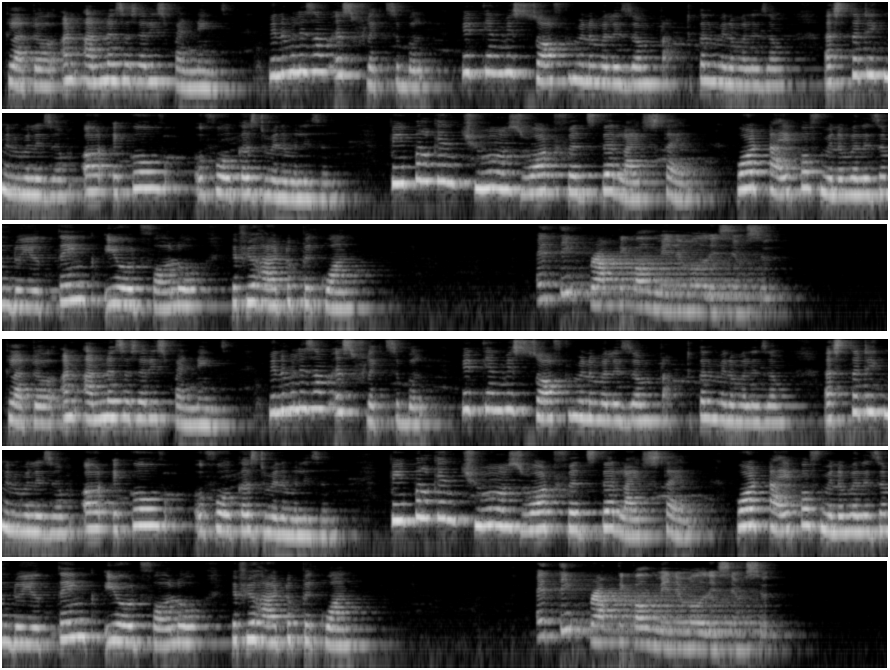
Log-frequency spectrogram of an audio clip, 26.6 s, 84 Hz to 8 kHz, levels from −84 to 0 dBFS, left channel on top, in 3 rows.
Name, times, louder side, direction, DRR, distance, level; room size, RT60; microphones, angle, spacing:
voice 1, 0.1-2.2 2.7-4.3 4.6-7.9 8.2-12.2 12.8-15.8 16.2-19.8 20.0-21.3, right 1 dB, 10° right, 0.5 m, -22 dB
voice 2, 23.1-25.4, right 2 dB, 65° right, 1.5 m, -27 dB
9.8 x 5.9 x 7.6 m
head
